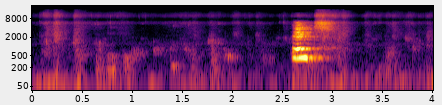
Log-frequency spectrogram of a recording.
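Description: A single short, high-pitched bark from a Boston terrier, about two and a half seconds in, after faint shuffling sounds.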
